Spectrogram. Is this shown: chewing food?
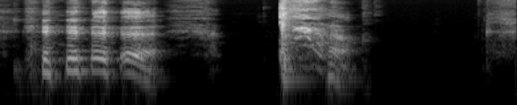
no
